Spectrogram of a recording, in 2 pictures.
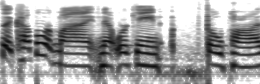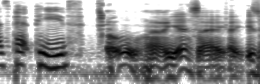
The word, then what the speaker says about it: faux pas: with you just a couple of my networking faux pas, pet peeves? Oh, yes. Is it faux pas or fox pass? It is faux pas.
